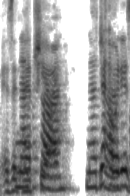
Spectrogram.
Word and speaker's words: Necciai: And then I heard Netch. I don't know what Netch. How do you say your last name? Is it Netchi? Netchai.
